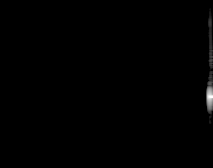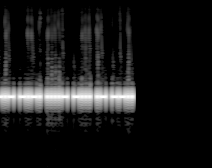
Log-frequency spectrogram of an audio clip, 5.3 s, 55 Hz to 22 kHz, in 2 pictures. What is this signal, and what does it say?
Morse code, heard as a keyed tone, about 48 wpm, 700 Hz. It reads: KC4BAZ
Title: USA Call Signs - 6 Characters - Repeated 3x - 50wpm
